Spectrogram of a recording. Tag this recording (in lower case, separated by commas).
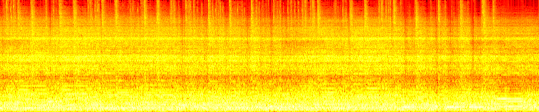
guitar, musical instrument, music, heavy metal, plucked string instrument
